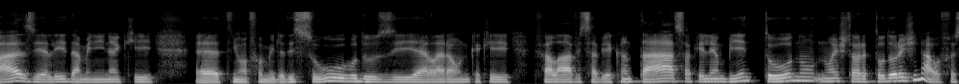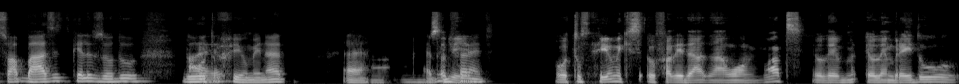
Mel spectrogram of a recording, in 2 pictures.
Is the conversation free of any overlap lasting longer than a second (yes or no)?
yes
